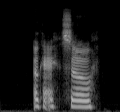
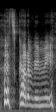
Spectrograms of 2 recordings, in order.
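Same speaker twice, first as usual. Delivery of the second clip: said through a laugh; 3 semitones higher, 7 dB louder than usual. Real, not acted. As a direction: giggle through the line. Original line, laughing.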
